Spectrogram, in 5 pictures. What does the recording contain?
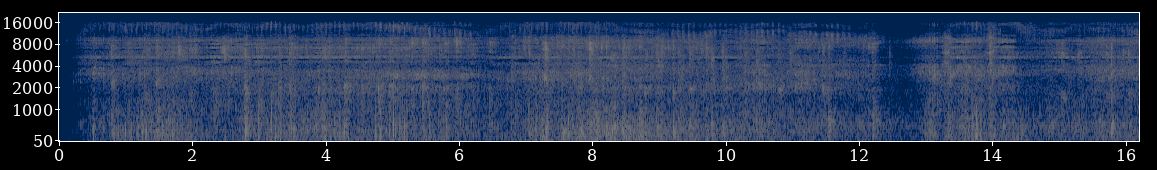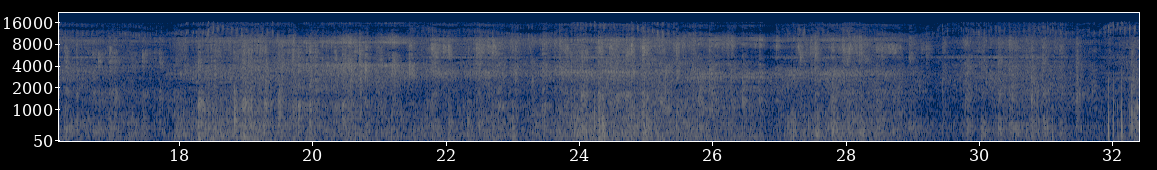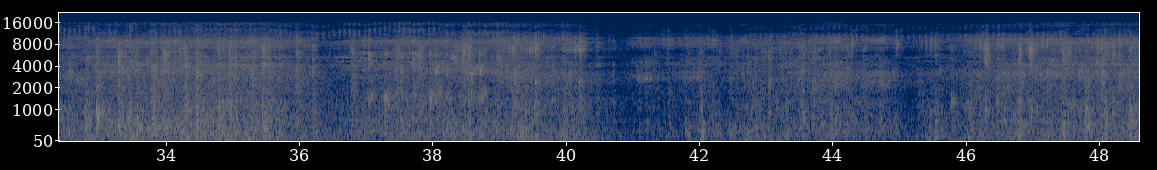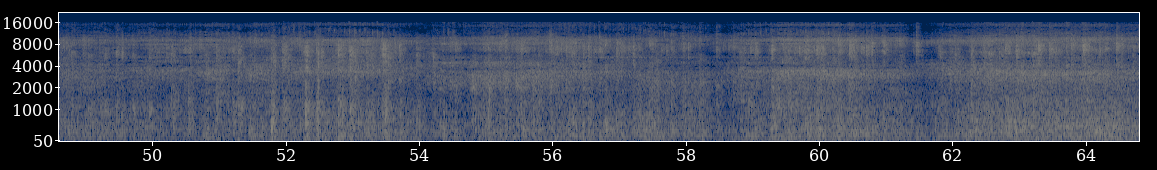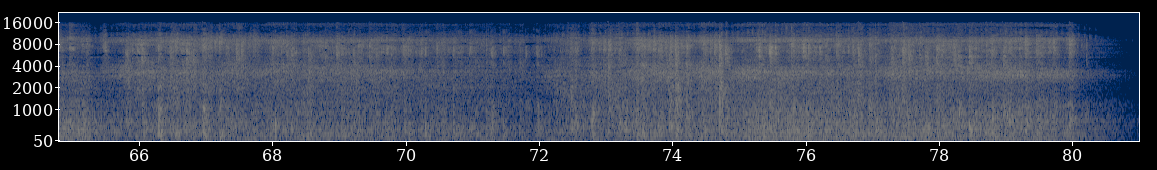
07 - frequency shifter (-5.3kHz)
6th step of sound design in Ableton. Added Ableton's frequency shifter.
strange, freaky, sfx, sound-design, sounddesign, weird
